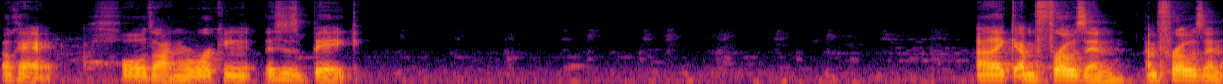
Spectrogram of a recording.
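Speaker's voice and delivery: voice on the verge of tears. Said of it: "I think I'm gonna cry".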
